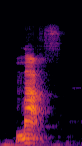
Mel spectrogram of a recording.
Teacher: Es una de las pocas excepciones en donde la S final se pronuncia. Entonces suena mars.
